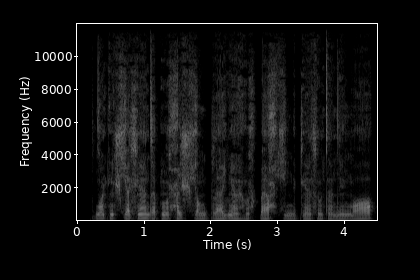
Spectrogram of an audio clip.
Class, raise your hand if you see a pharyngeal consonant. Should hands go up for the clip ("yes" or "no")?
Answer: yes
